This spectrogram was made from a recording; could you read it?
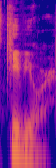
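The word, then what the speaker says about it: Kiwior: How do you pronounce his name? Kivior or Kivior? – No, it's Kivior.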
